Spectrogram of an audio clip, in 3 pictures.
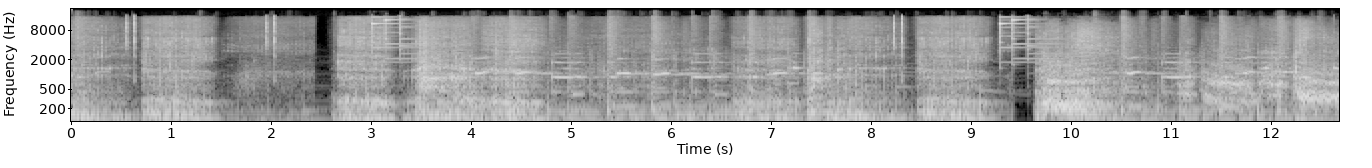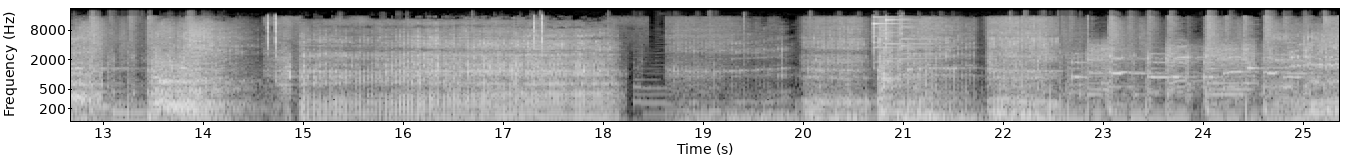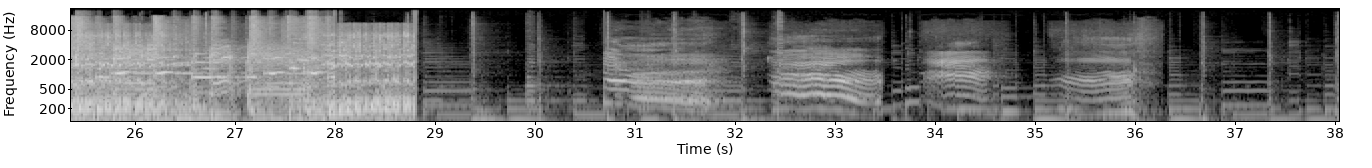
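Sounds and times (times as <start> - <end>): deep animal roars: 0.0 - 5.0, 6.6 - 22.7, 24.7 - 26.4, 27.8 - 28.8, 30.8 - 34.6
music: 2.4 - 14.8, 18.2 - 19.4, 20.7 - 28.1, 28.8 - 32.5, 33.5 - 35.4, 36.2 - 38.0.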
